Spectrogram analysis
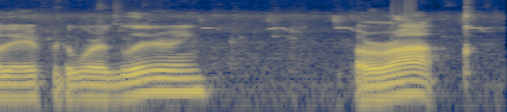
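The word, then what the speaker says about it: בָּרָק: for the word glittering Barack I believe it is how you pronounce it I believe that's how you pronounce it Strong's H300 Barak Barak I know it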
